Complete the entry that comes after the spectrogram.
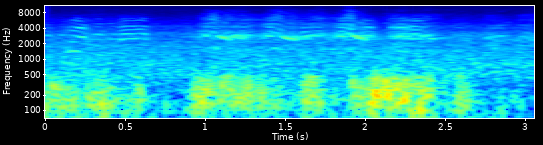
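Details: Red-fronted macaw (Ara rubrogenys), a Bolivian endemic, giving harsh, raucous squawks in four quick bursts over about three seconds, backed by a heavy low rumble of wind or handling noise.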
